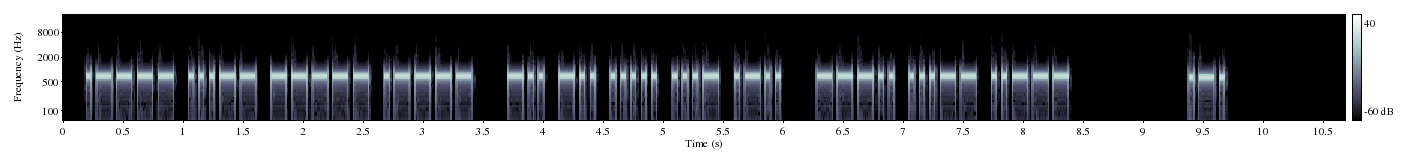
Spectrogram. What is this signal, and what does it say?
Morse code, heard as a keyed tone, about 28 wpm, 700 Hz. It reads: 1301 DD5VL 832 R
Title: Worked All Europe DX Contest - QTC Exchange - 28wpm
